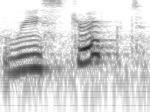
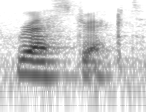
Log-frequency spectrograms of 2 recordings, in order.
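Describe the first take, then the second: First: The first syllable sounds like 're'. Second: The first syllable sounds like 'ra'. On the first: "You can say re" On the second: "or ra"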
